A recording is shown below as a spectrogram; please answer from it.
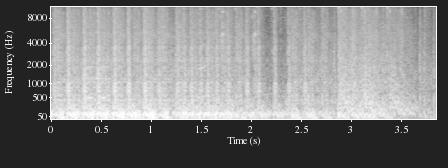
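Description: Dense rifle and automatic gunfire in the multiplayer shooter Enemy Territory: Legacy during a competitive team match, rapid overlapping shots forming a loud, continuous fusillade with a brief dip midway.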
